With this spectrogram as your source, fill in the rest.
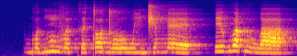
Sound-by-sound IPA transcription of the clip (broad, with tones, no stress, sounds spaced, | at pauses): ɡʷ ɛ˨ ɡ ũ˧ v ə˨ k ə˨ t ɔ˧ d oː˨ w ĩ˨ d͡ʒ ə˦ ŋ ɛ˦˨ | e˧ ɡʷ a˦ ɓ u˨ w a˨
